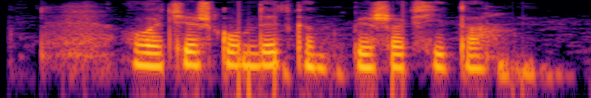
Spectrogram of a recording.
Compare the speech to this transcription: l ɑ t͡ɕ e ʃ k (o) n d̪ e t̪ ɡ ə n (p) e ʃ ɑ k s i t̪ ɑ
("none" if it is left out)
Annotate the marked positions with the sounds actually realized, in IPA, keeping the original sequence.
o, p

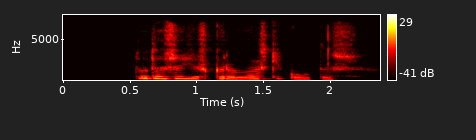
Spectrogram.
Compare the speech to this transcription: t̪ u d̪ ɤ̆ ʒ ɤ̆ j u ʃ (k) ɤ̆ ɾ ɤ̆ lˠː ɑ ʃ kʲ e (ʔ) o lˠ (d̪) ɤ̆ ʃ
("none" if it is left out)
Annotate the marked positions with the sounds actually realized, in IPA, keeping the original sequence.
k, k, t̪

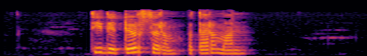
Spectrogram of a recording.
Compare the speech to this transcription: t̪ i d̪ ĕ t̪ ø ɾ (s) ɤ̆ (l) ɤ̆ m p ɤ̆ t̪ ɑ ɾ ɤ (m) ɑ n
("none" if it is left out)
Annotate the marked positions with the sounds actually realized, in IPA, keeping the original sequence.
s, ɾ, m

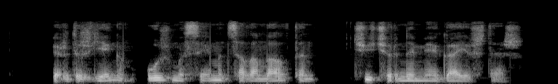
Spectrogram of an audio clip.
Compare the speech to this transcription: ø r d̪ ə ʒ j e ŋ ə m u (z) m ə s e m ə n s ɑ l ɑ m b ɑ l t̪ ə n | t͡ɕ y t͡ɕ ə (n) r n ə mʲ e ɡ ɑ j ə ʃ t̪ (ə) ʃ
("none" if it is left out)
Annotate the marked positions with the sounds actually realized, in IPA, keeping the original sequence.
ʒ, none, ɑ

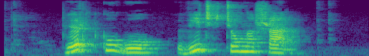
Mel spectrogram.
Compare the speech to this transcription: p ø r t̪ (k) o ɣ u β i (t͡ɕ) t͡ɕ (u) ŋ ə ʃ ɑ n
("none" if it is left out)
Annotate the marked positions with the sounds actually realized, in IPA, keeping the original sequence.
k, t͡ɕ, o

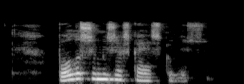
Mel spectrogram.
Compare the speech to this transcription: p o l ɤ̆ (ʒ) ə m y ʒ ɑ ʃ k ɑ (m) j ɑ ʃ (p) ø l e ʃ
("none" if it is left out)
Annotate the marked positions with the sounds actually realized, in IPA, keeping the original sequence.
ʃ, none, k

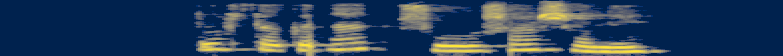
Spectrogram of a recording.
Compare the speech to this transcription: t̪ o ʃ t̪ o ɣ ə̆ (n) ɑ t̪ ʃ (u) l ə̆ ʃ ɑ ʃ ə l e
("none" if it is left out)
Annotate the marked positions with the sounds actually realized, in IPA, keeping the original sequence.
n, u

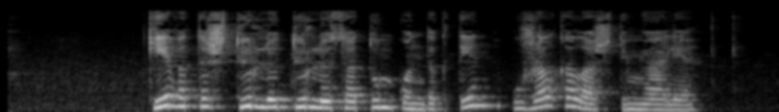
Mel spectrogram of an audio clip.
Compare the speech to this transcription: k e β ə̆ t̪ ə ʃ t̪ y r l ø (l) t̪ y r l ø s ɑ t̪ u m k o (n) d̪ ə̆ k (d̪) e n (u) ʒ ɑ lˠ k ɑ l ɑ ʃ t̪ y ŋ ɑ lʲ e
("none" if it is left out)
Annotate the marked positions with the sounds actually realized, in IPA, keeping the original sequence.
none, n, t̪, u

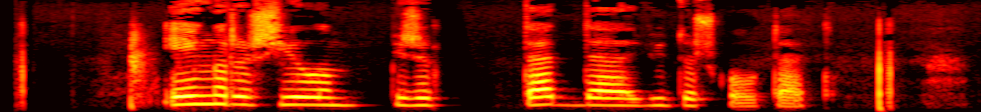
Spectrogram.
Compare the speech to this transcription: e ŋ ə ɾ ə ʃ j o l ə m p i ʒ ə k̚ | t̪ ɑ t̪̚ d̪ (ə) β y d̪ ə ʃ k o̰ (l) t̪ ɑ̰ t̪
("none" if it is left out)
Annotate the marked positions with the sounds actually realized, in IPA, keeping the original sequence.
ɑ, l

